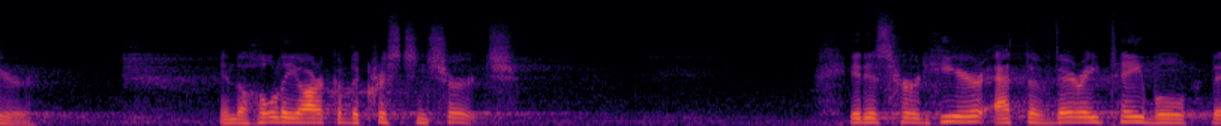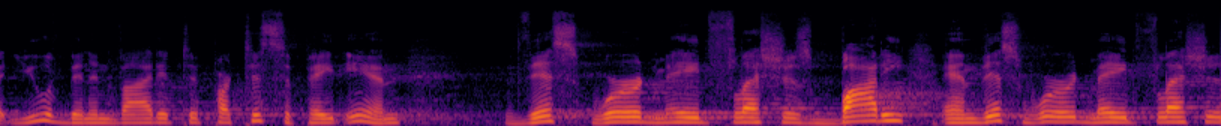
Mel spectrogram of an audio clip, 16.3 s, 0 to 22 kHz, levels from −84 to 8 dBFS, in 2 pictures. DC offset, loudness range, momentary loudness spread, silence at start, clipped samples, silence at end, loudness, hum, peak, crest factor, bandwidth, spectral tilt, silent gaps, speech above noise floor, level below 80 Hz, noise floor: under 0.1%; 9 LU; 11 LU; 0 s; under 0.1%; 0 s; -29 LUFS; none; -6 dBFS; 24 dB; 14.5 kHz; -7.5 dB/octave; none; 35 dB; -62 dBFS; -63 dBFS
